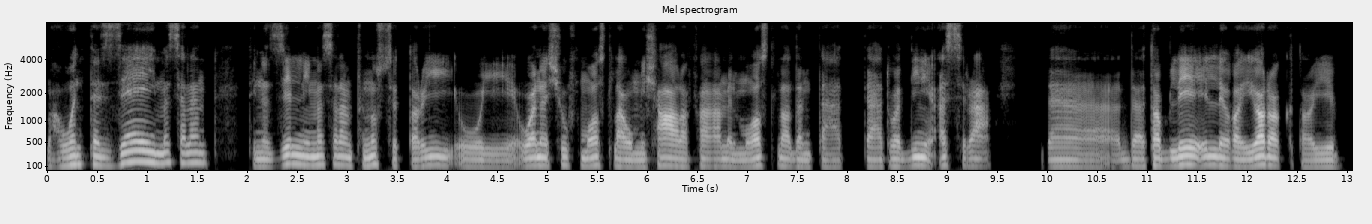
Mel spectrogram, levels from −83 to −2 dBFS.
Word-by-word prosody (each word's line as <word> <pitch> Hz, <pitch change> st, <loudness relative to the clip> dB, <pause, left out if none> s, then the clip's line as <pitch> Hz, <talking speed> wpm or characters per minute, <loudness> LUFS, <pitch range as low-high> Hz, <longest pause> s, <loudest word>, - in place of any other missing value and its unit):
ما 110 Hz, -, -9 dB
هو 110 Hz, +4 st, 0 dB
أنت 130 Hz, 0 st, -1 dB
إزاي 150 Hz, +8 st, +3 dB
مثلًا 150 Hz, 0 st, -1 dB, 0.4 s
تنزّلني 120 Hz, +6 st, 0 dB
مثلًا 125 Hz, -1 st, +1 dB
في -, -, -7 dB
نص 125 Hz, -1 st, 0 dB
الطريق، 115 Hz, +3 st, -3 dB
و 100 Hz, -1 st, -3 dB, 0.3 s
وأنا 115 Hz, +2 st, +3 dB
أشوف 115 Hz, 0 st, -4 dB
مواصلة 110 Hz, -1 st, 0 dB
ومش 95 Hz, +1 st, -2 dB
هاعرف 110 Hz, -3 st, +4 dB
أعمل 105 Hz, -2 st, -2 dB
مواصلة، 110 Hz, +3 st, 0 dB
ده 100 Hz, 0 st, -4 dB
أنت 95 Hz, -1 st, -7 dB
هت 95 Hz, 0 st, -7 dB, 0.2 s
هتوديني 105 Hz, +3 st, -1 dB
أسرع، -, -, -1 dB, 0.6 s
ده 95 Hz, -2 st, -4 dB
ده 100 Hz, +2 st, -4 dB
طب 110 Hz, +1 st, 0 dB
ليه 125 Hz, +3 st, +6 dB
إيه 120 Hz, -, +1 dB
اللي 120 Hz, -1 st, +3 dB
غيرك؟ 110 Hz, +2 st, +5 dB
طيب 95 Hz, 0 st, -3 dB
110 Hz, 140 wpm, -26 LUFS, 100-120 Hz, 0.6 s, ليه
